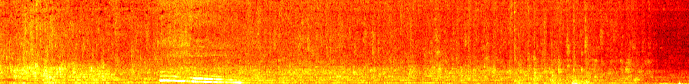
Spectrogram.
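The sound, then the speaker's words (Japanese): A toilet flushes with a steady rushing roar of water through the whole clip, and a brief falling whistling tone rises out of the rush early on before fading back into the flow. “うんちくん、バイ、流します”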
